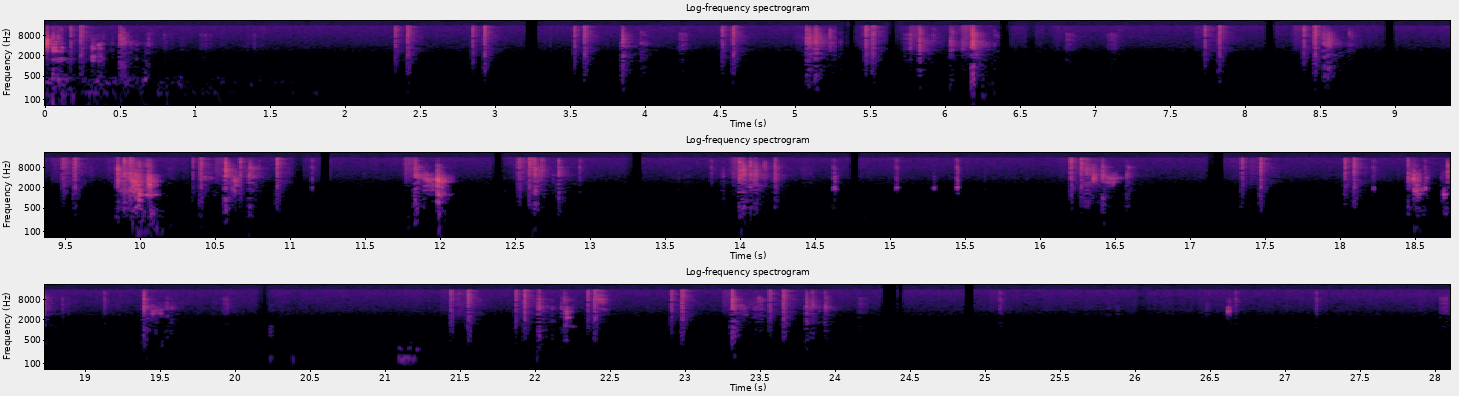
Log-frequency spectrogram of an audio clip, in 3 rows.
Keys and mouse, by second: 0.3 g, 3.7 s, 5.0 ctrl+z, 6.0 g, 8.4 g, 9.8 ctrl+z, 10.4 b, 11.7 g, 12.5 z, 13.9 ctrl+z, 16.3 g, 19.2 g, 23.6 z.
